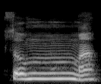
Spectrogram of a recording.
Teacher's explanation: عندہو، عندہو، یہاں پہ اخفا حقیقی غنہ کاملہ، ہاں الٹا پیش ہو جو ہے یہ واو کی مقدار کے برابر پڑھا جاتا ہے۔ ثم، میم پہ تشدید ہے، ڈبل میم ہے، غنہ ہوگا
